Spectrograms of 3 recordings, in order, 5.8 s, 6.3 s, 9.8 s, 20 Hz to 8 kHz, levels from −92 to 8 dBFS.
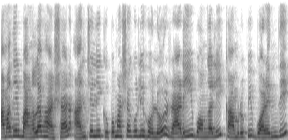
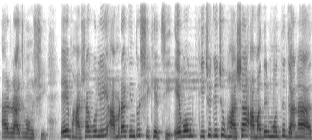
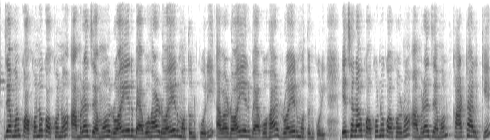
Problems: constant background noise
